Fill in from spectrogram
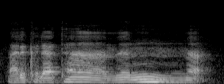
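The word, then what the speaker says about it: تأمنا: معناها أن تطغم النون الأولى في النون الثانية، لكنك تطبق الشفاه قبل النطق بالنون الثانية. شوف مالك لا تامنا، مالك لا تامنا، شوف مالك لا تامنا، كأنك تطبق الشفاه قبل النطق بالنون الثانية، هذا على قول.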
